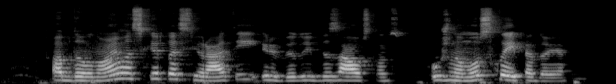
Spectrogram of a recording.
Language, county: Lithuanian, Vilnius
